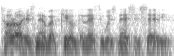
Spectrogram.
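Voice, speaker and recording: Deep-voiced Mexican outlaw chief. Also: male voice. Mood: firm. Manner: calm, deliberate, courteous with quiet menace. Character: measured, authoritative aging Mexican outlaw gang chief. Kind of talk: 1950s television western acting. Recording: dull, noisy old TV western soundtrack.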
